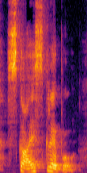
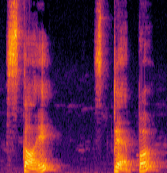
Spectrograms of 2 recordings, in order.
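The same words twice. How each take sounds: First: Said in the usual way. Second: sky, then scraper in slow separate beats; split into syllables. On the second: Shown as a demonstration. Teacher showing learners three syllables, syllable by syllable. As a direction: pause between sky, स्क्रै and पर. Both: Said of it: "इसमें भी three syllable".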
